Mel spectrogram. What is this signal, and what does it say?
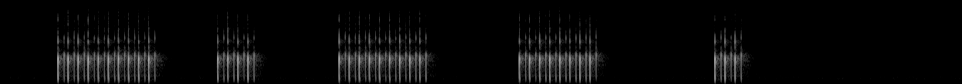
Pulse dialling, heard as clicks on a phone line, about 10 pulses a second. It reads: 0 4 9 8 3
